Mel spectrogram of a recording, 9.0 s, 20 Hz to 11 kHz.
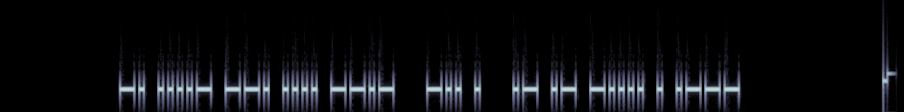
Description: Morse code, heard as a keyed tone, about 25 wpm, 700 Hz. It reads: N4GHQ DE AA6EJ
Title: USA Callsign DE Callsign - 5 Characters - 25wpm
